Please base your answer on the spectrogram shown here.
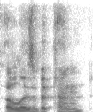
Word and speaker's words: Elizabethton: I believe it was Elizabethton, I think that's how you say it.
